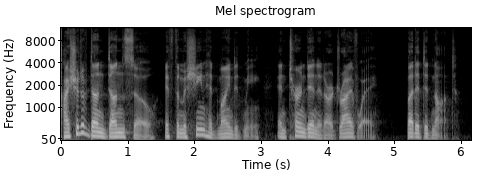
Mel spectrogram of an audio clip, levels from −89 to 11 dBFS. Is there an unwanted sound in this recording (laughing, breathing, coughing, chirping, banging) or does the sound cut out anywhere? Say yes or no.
no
